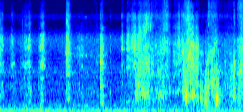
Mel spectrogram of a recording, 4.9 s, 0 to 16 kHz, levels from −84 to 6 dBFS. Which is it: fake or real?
fake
